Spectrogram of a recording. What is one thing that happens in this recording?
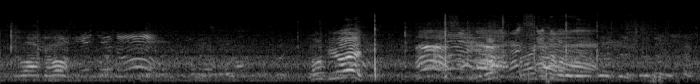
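Young players shout and cheer outdoors across an open field.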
